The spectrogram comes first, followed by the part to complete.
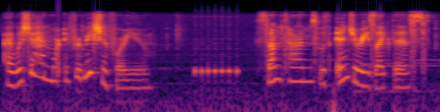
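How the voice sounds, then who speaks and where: A woman reading the lines of a kind, modest male doctor in a visual novel, gentle and reassuring. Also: high-pitched, lively intonation, normal speed, gravelly, background noise. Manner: gentle and reassuring, read aloud plainly.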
